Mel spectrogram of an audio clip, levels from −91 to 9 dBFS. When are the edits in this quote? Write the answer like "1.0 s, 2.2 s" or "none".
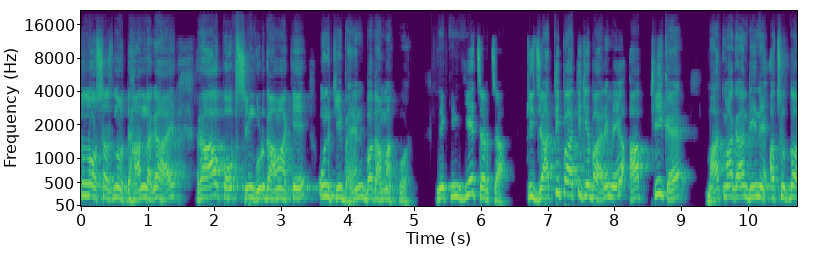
5.2 s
